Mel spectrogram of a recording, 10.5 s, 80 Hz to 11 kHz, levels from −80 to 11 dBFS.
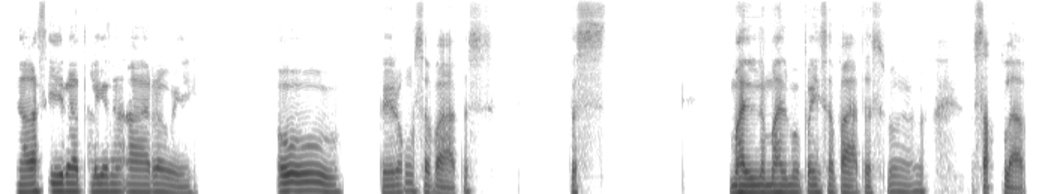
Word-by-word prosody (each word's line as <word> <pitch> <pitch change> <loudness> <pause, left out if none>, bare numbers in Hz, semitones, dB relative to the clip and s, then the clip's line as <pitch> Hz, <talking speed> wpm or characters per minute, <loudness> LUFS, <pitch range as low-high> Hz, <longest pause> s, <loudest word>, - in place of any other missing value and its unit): Nakakasira 130 +2 +4
talaga 130 0 0
ng 130 0 -2 0.2
araw 125 0 0
eh, 105 0 -8 0.8
oo, 140 -3 +4 0.4
pero 115 +3 -2
kung 140 - -4
sapatos, 125 - -5 0.7
tas - - -8 1.3
mahal 120 0 +6
na 120 - +3
mahal 120 0 +3
mo 120 - -1
pa 120 +1 -2
yung 115 - -2
sapatos 110 -2 -4
mo - - -6 0.3
oh, - - -12 0.5
saklap. - - -3
125 Hz, 115 wpm, -23 LUFS, 115-130 Hz, 1.3 s, mahal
